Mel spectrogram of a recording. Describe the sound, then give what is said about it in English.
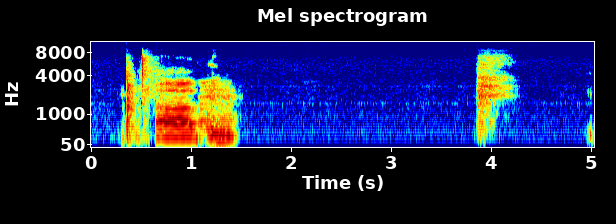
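A harsh, voiced cough bursts out, followed after a few seconds of silence by a shorter, breathy second cough and a tiny final catch of breath. No one speaks. “It's a good cough.”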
